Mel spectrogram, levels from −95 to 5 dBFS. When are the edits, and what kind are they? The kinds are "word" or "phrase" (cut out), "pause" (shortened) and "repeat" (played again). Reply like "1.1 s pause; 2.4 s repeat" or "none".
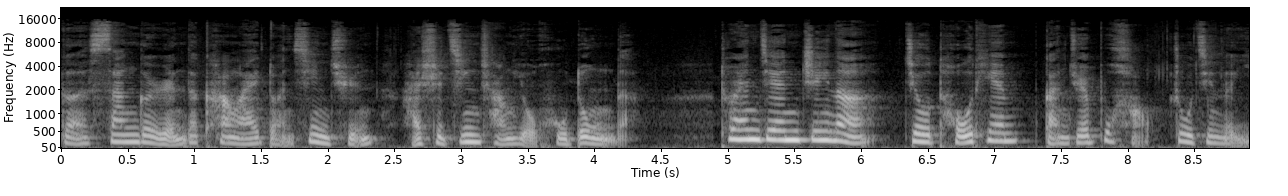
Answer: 2.5 s pause; 4.9 s pause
